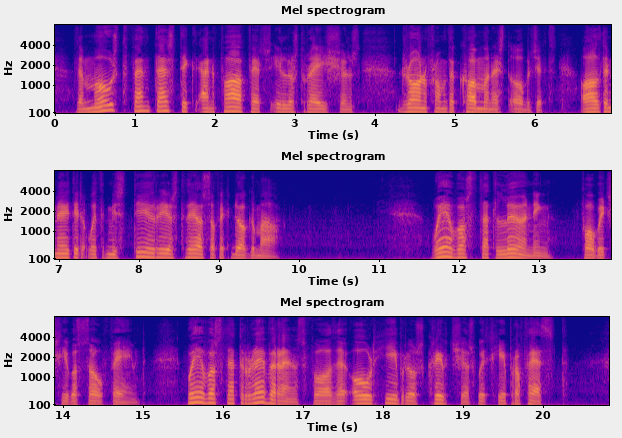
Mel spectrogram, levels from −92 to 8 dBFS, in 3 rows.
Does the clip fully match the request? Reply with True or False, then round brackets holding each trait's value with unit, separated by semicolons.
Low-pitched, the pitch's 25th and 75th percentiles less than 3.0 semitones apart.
False (120 Hz; 3.9 semitones)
